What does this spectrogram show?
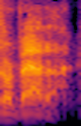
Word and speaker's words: Arvada: They tell you when you mispronounce Arvada, Arvada. I think it's Arvada. When you mispronounce Arvada, they know you're not a local.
